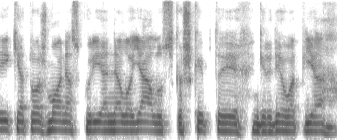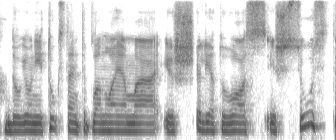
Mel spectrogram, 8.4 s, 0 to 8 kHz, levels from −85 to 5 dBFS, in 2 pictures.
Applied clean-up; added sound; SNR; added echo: none; none; none; none.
